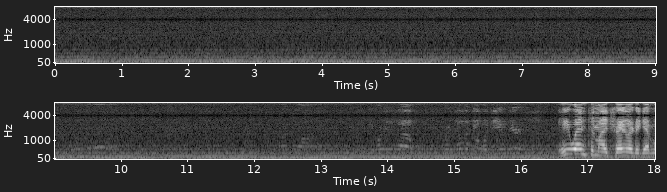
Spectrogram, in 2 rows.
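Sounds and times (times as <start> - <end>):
car engine idling: 8.8 - 18.0.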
